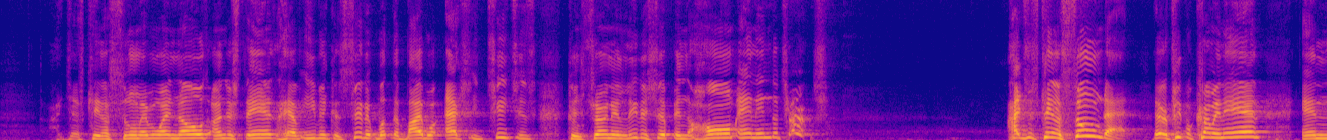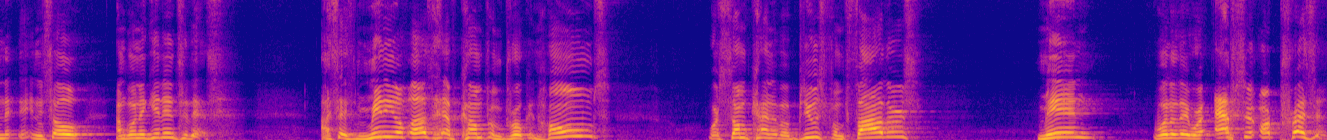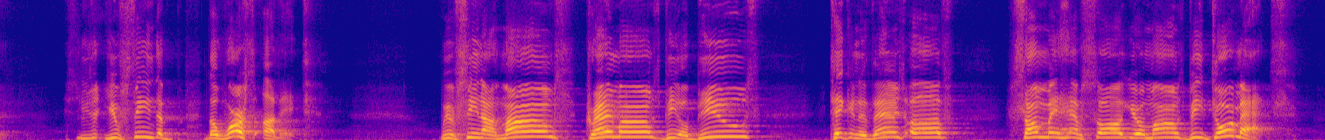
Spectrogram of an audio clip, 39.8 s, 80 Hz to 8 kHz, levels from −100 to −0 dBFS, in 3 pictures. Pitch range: 185-275 Hz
